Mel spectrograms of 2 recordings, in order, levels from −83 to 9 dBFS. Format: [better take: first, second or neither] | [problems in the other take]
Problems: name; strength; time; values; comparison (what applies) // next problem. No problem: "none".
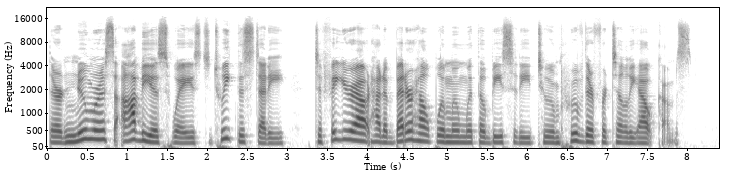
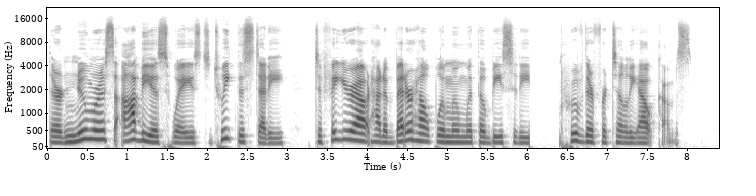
first | audio cutting out; at 6 s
